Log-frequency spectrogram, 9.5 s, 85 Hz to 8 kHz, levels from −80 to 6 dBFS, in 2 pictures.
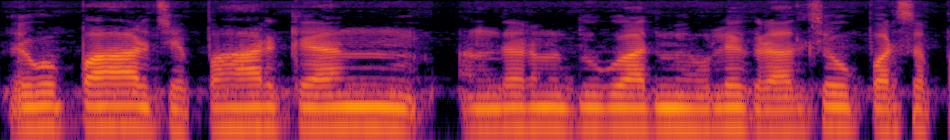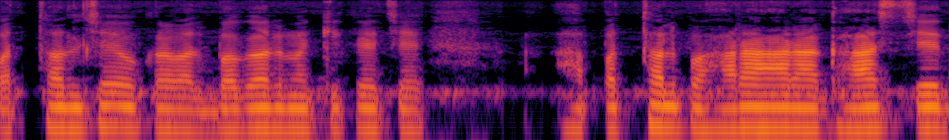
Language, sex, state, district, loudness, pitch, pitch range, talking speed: Maithili, male, Bihar, Purnia, -22 LUFS, 120 Hz, 120-125 Hz, 175 wpm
